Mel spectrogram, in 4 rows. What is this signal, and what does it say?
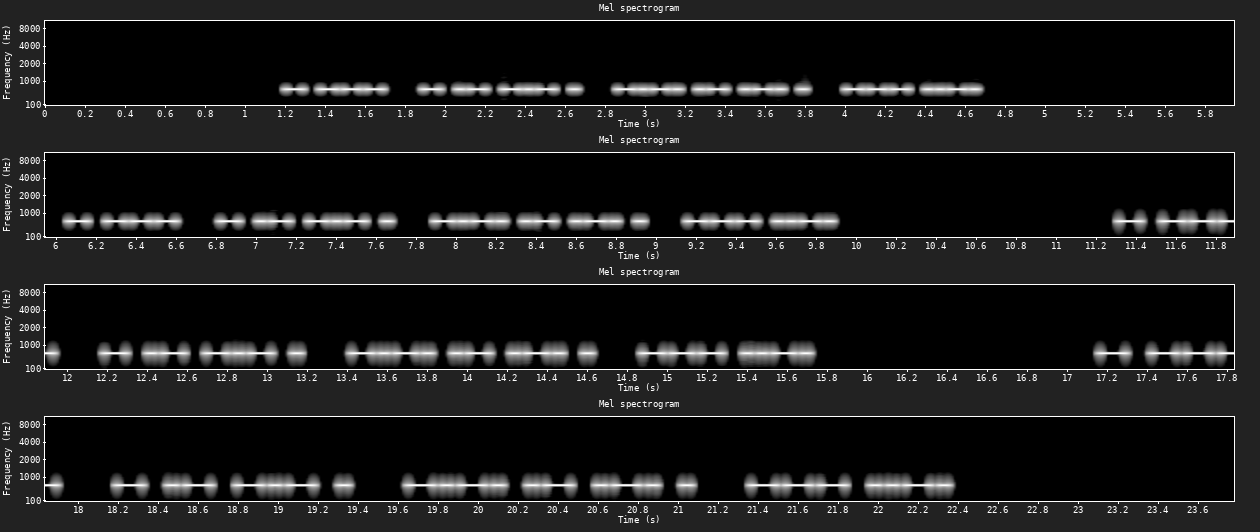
Morse code, heard as a keyed tone, about 37 wpm, 700 Hz. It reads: TO TAKE CARE OF TO TAKE CARE OF TO TAKE CARE OF TO TAKE CARE OF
